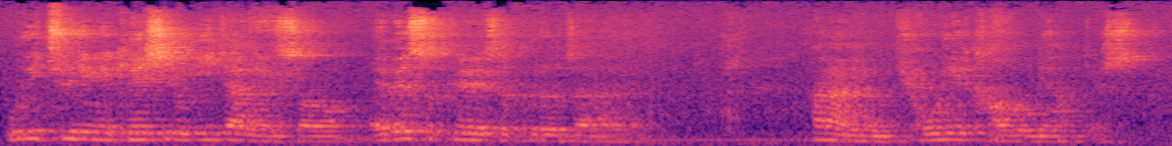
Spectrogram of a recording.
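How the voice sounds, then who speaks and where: A man's voice: a little high, a little fast, gravelly, recorded from a distance, noisy background. A man preaching a sermon to his congregation, asking rhetorical questions as he goes. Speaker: pastor. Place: church sanctuary. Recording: echoey church hall, mic from afar.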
